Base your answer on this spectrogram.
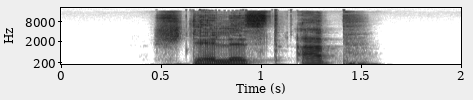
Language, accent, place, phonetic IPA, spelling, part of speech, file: German, Germany, Berlin, [ˌʃtɛləst ˈap], stellest ab, verb, De-stellest ab.ogg
- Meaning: second-person singular subjunctive I of abstellen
